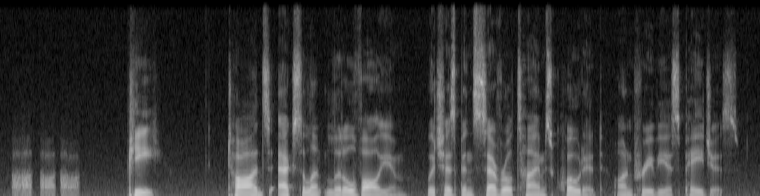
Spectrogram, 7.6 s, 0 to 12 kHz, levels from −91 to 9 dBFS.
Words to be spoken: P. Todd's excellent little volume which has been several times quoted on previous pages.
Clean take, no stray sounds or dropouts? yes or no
no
